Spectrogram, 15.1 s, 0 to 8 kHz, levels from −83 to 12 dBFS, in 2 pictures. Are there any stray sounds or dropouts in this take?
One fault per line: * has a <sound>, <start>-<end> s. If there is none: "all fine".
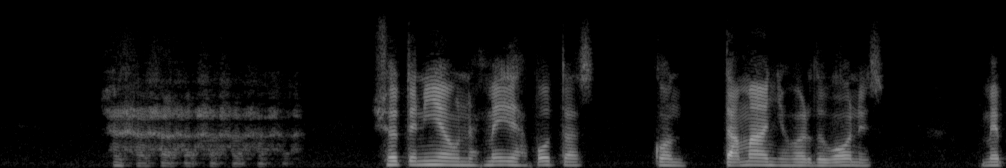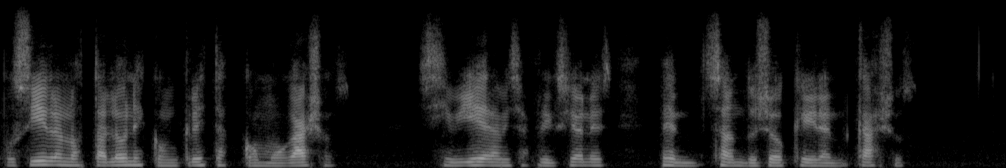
* has a laugh, 0.8-2.3 s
